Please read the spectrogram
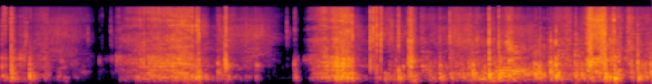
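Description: Utility knife slitting packing tape on a cardboard box, then cardboard flaps and a foam packing insert scraping and rustling as the box is opened, in three stretches with short pauses about one and three seconds in.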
